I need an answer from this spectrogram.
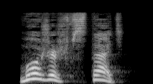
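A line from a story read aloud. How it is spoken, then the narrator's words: Shouting into ear. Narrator (Russian): крикнул он в ухо товарищу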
